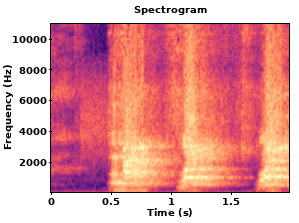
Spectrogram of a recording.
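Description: Dogs bark close by in three loud, sharp barks, each followed by a short pause, with little else in the background.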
